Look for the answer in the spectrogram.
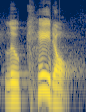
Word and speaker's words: Lucado: Is it Lucado or Lucado? For the record, he says, we say Lucado.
